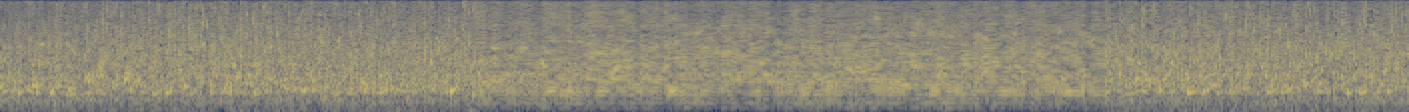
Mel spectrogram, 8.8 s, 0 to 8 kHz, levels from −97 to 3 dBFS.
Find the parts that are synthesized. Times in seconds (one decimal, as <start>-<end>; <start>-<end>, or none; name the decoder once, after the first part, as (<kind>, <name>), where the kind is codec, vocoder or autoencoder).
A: 3.0-6.9 (vocoder, HiFi-GAN)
